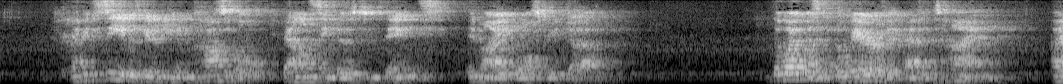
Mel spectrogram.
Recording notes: Delivered in Shanghai on May 14, 2017 to 1000 women at the International Elite Women's Forum. The speech was delivered in English (with direct translation into Chinese which has been cut out here for easier listening.)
